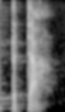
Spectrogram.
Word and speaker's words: Ptah: l'émanation du Grand Dieu PETA donc quand je dis PETA ça s'écrit Ptah PT a le narratif va sur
